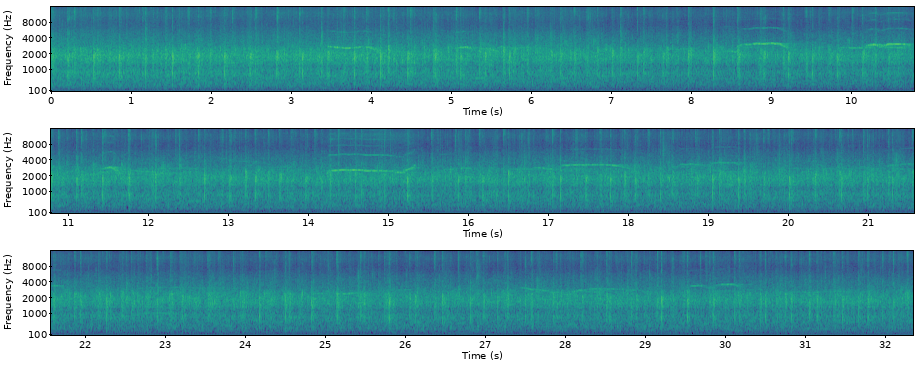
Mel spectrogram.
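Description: Long, sustained applause from a large crowd of students clapping in a hall, dense and even, with scattered short high-pitched calls over it.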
